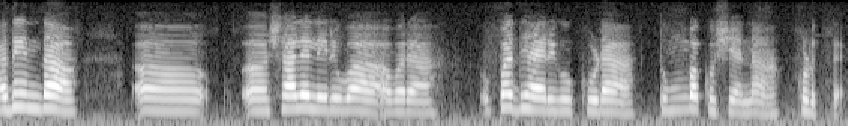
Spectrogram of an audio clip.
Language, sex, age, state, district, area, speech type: Kannada, female, 30-45, Karnataka, Shimoga, rural, spontaneous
